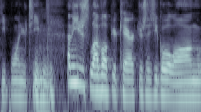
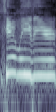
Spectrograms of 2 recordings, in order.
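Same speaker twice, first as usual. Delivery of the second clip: put-on frog puppet character voice; 8 dB louder than usual. Retelling game guards telling the princess she can't leave: Kermit the Frog voice. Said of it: "They sound so much like Kermit the Frog".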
